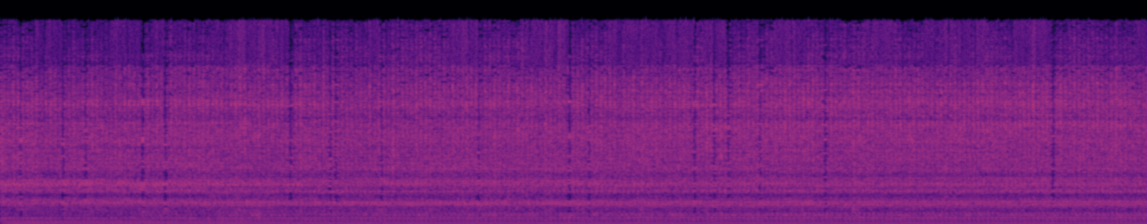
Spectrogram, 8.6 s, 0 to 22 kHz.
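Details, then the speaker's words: Generac generator after replacing the broken blower housing that misaligned the recoil, running at no load at about 60 Hz: steady, even drone with no surging and no recoil scraping; running normally. "okay so it started pretty well runs well no surging or anything"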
